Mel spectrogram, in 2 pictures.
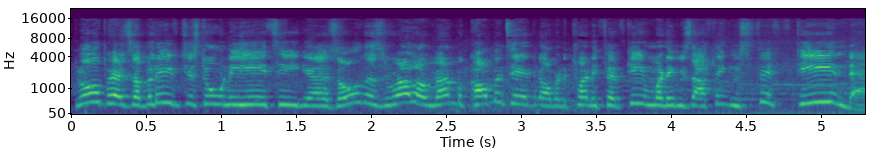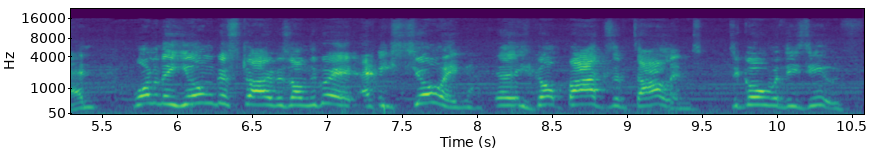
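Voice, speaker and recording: A man's voice: extremely high pitch, fast talker, few pauses, pushed and bright, a little hiss or hum. A man giving conversational live race commentary as a co-commentator, chatty and emphatic, repeating his points. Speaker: motor racing co-commentator.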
